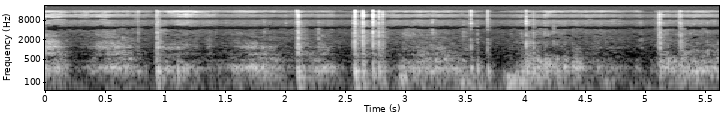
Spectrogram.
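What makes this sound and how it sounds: Long nails tap across the glossy paper dust jacket of a hardcover copy of the novel "Graceling" resting on a carpet. Quiet, scattered sharp clicks stand out over a soft, low rustle.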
